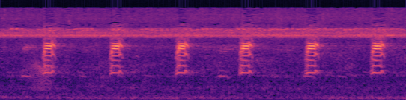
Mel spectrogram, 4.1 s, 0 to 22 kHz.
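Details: Evenly spaced, nasal honking croaks from one frog come about every 0.65 seconds against a constant high-pitched insect hum.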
